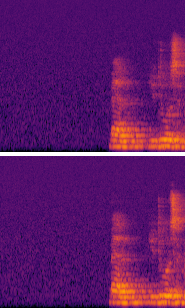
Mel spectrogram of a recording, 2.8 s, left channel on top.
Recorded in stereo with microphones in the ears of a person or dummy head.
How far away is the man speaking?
About 4 m.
